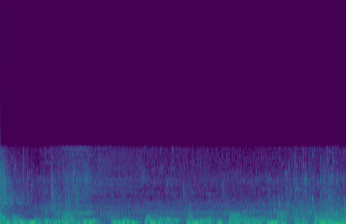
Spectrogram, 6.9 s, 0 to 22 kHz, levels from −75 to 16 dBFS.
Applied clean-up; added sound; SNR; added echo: none; Toilet flush; 11 dB; reverberation time 0.8 s.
